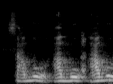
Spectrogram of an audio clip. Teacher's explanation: राजस्थान के बाड़मेर साइड में भी स को ह बोलते हैं, साबुन को हाबुन बोलते हैं, साबु हाबू हाबू बोले।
